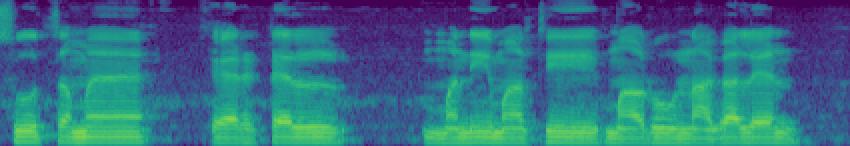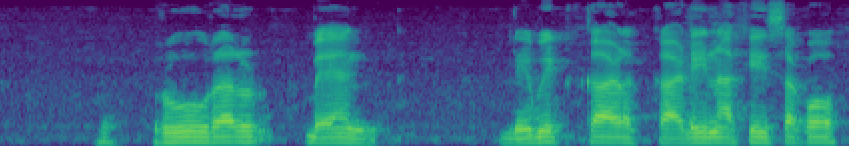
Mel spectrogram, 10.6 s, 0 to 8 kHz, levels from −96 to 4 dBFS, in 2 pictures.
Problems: none marked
